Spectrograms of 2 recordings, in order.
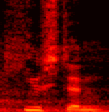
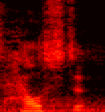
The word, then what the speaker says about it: Houston: this is another fun one it's not houston in georgia it's houston houston county 196.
